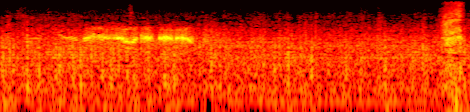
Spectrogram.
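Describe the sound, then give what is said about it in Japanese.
Heavy rain pours down steadily outside and grows stronger, a dense hiss with no pauses. A faint high warble rises briefly near the start, and there is no talking. “くそ、雨が強くなって音が。”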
